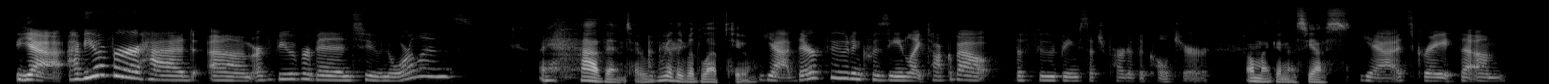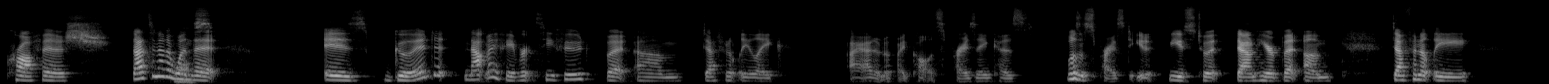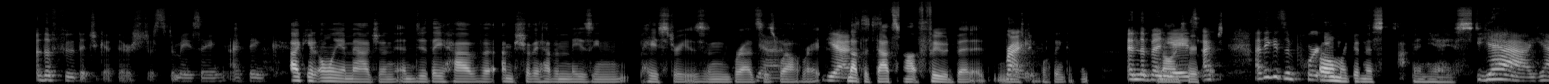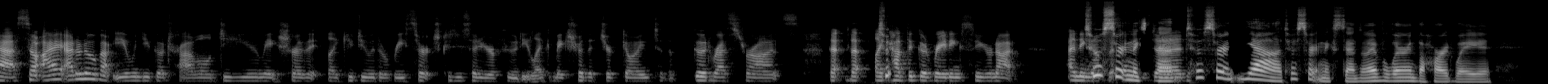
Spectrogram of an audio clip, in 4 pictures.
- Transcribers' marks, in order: tapping; other background noise; "beignets" said as "beignest"
- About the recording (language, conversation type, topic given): English, unstructured, What is the most surprising food you have ever tried?
- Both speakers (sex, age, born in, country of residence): female, 45-49, United States, United States; female, 55-59, United States, United States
